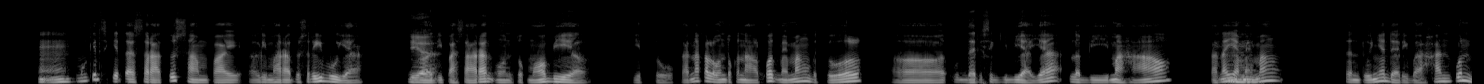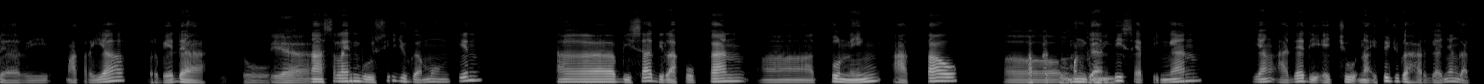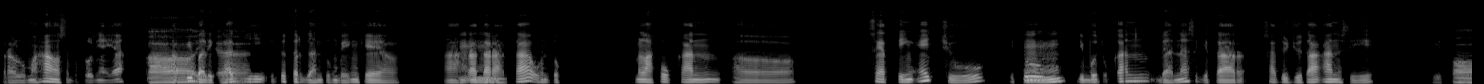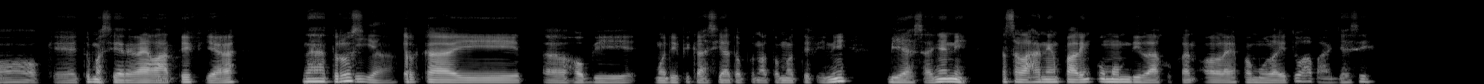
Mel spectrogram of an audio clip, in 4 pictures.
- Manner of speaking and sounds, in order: unintelligible speech; in English: "tuning"; in English: "tuning?"; in English: "setting-an"; in English: "setting"; other background noise
- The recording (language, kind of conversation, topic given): Indonesian, podcast, Tips untuk pemula yang ingin mencoba hobi ini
